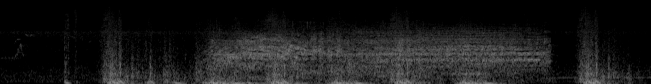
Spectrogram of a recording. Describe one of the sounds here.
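Large wings flap with heavy, rushing whooshes.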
